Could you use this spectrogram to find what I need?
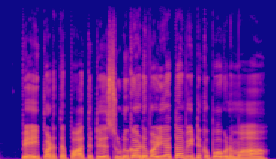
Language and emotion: Tamil, fearful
